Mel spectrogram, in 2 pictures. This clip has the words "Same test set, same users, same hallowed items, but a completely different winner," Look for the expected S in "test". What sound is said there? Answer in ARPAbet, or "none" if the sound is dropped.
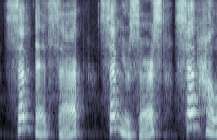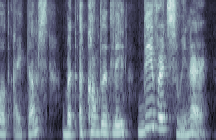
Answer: none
